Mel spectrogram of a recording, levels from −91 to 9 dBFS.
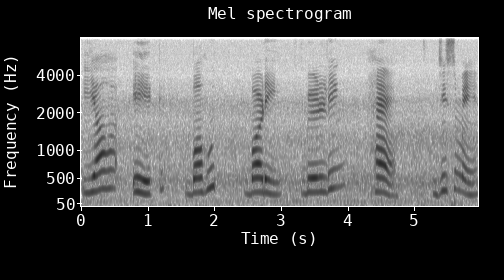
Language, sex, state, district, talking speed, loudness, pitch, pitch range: Hindi, female, Bihar, West Champaran, 70 wpm, -17 LUFS, 255 Hz, 230-285 Hz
